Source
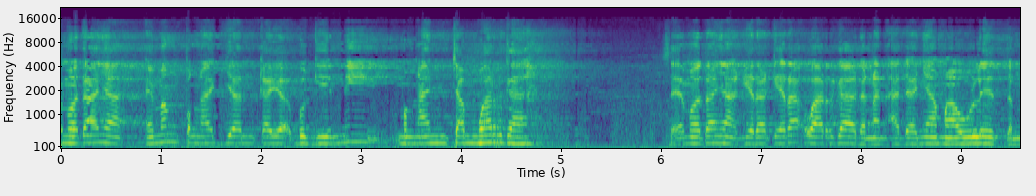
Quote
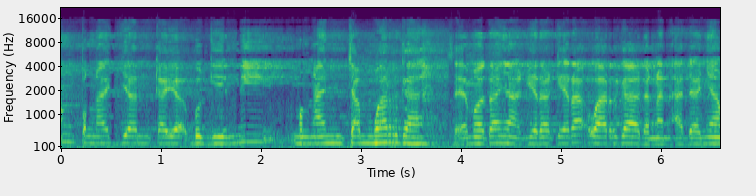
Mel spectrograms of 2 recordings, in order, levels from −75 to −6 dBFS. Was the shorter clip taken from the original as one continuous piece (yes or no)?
no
